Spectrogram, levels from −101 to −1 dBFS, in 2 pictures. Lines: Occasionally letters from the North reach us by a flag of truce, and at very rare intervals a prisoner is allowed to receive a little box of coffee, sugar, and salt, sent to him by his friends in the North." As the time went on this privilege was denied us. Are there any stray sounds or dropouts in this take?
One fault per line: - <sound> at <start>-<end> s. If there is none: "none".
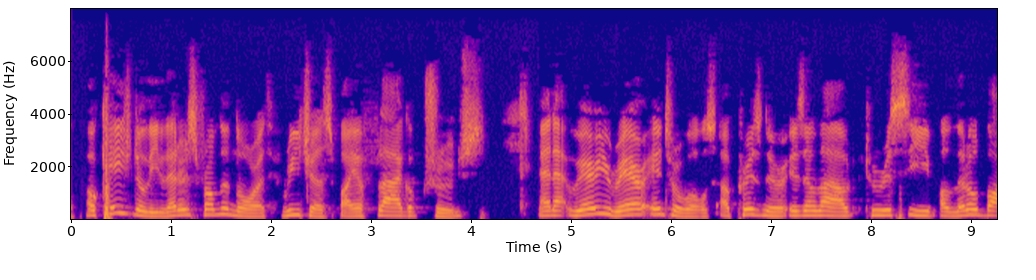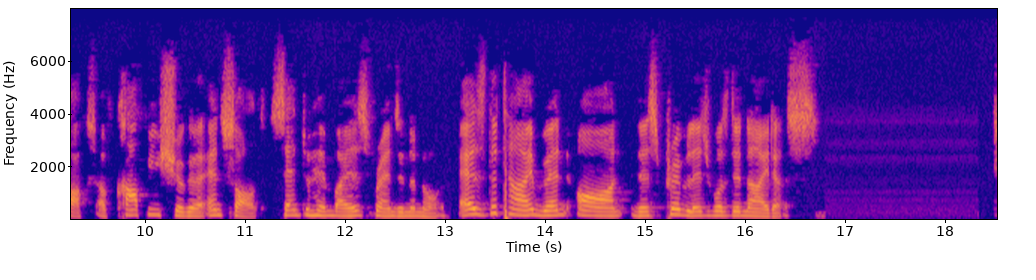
none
